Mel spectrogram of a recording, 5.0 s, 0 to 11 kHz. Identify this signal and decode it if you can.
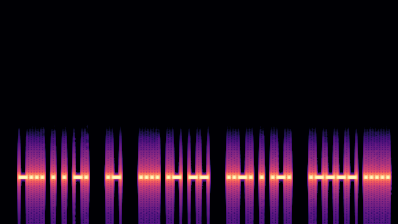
Morse code, heard as a keyed tone, about 36 wpm, 700 Hz. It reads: BEEN A HAM FER 15
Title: Common QSO Phrases Encore 35wpm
